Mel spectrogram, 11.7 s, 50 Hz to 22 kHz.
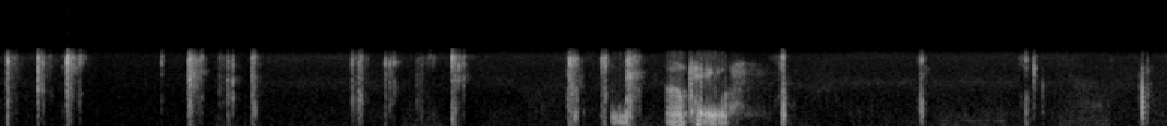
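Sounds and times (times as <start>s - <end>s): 
tarot cards being shuffled: 0.0s - 0.9s, 1.7s - 2.7s, 3.5s - 4.8s, 5.6s - 6.5s, 10.2s - 10.5s
speech: 6.1s - 7.5s.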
